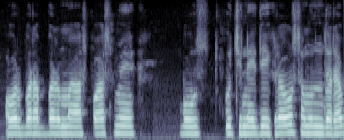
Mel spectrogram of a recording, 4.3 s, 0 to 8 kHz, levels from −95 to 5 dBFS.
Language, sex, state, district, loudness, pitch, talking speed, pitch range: Hindi, male, Uttar Pradesh, Shamli, -16 LUFS, 155 Hz, 180 wpm, 155-160 Hz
